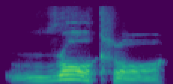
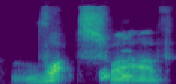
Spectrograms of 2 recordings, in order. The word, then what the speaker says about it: Wrocław: Well, it looks like Wroclaw. But yeah, it's taken me a little while to come round to its Wrocław.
